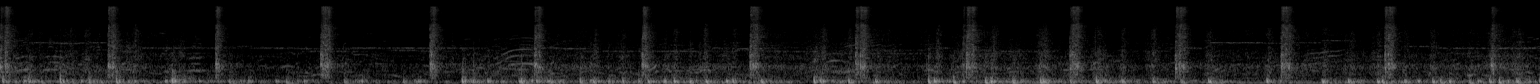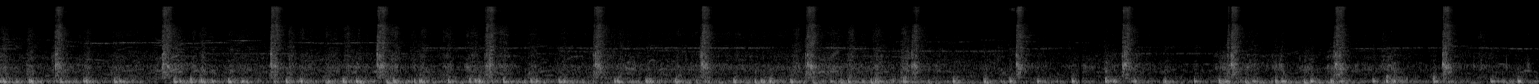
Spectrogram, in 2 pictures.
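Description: Parade band music: a drum strikes about once a second, with faint short high notes of a melody over it and a steady low rumble of street noise.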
